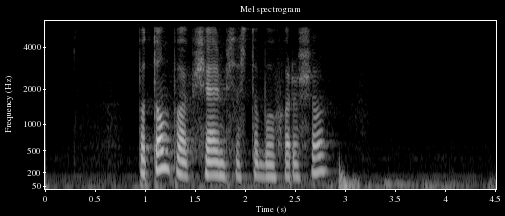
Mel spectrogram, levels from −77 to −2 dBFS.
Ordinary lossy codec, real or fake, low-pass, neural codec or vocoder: MP3, 48 kbps; real; 5.4 kHz; none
